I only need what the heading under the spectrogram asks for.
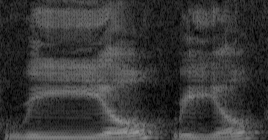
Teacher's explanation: we do almost have two syllables, real, because we have vowel to vowel linking between that front E and that sound before that L, real. But really is more difficult and kind of sounds too stretched out for most cases because it's not usually the stressed word.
